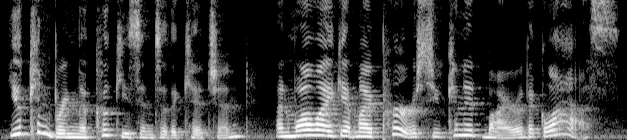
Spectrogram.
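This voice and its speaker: A woman's voice: on the high side, very animated, a little fast, a little mellow, voice pushed up. A woman voicing a gracious, welcoming grown-up lady in a children's storybook, polite and effusive. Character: gracious, tall, well-dressed welcoming woman.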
